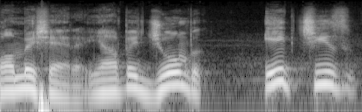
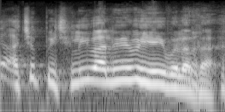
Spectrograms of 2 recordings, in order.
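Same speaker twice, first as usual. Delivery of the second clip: amused realisation; 7 semitones higher, 6 dB louder than usual. Retold or imitated. Catching the repeated line.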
